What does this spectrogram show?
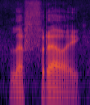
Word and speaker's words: Laphroaig: imagining love forage evening how do you pronounce that the freud evening in canada laphroaig la fraig anyway so here we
